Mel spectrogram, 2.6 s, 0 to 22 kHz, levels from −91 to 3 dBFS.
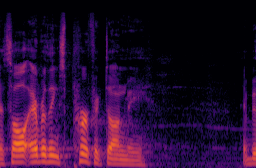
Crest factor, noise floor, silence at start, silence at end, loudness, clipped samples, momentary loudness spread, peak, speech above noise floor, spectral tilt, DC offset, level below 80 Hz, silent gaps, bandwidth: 18 dB; -68 dBFS; 0 s; 0 s; -33 LUFS; under 0.1%; 16 LU; -16 dBFS; 36 dB; -5.5 dB/octave; under 0.1%; -68 dBFS; none; 16 kHz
